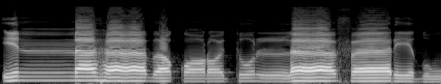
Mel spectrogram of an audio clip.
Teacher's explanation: am Bil gunah yaitu dengan cara memasukkan tunnya kepada lam dan diganti bunyi suara nunnya menjadi suara lam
